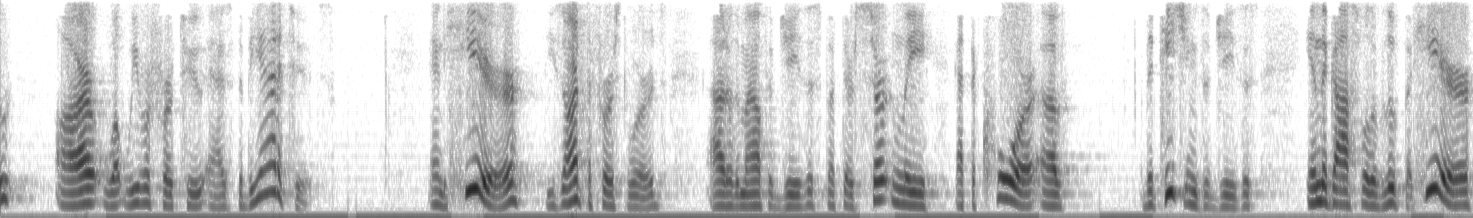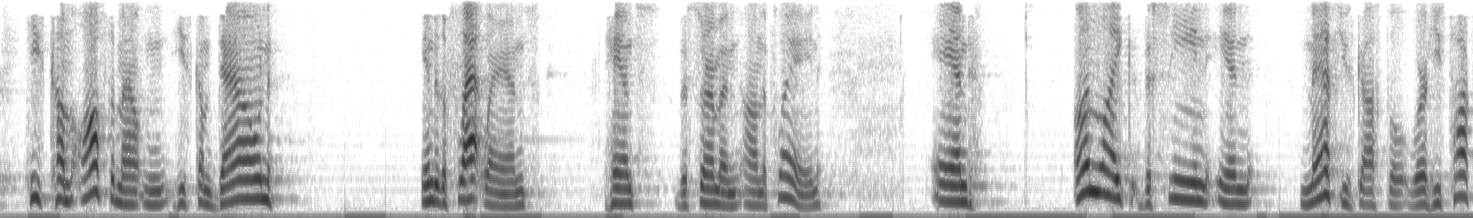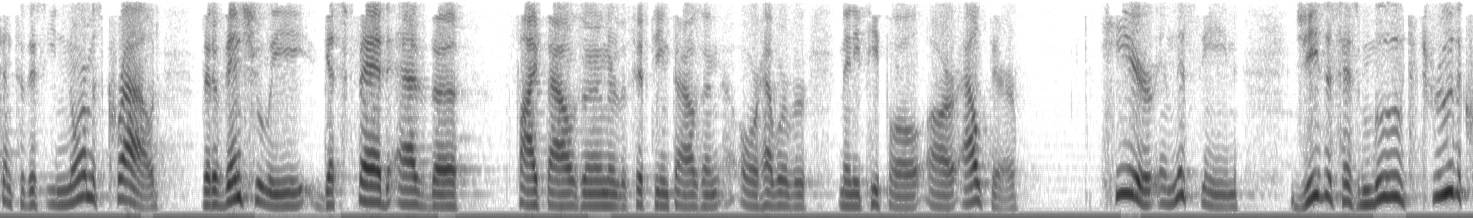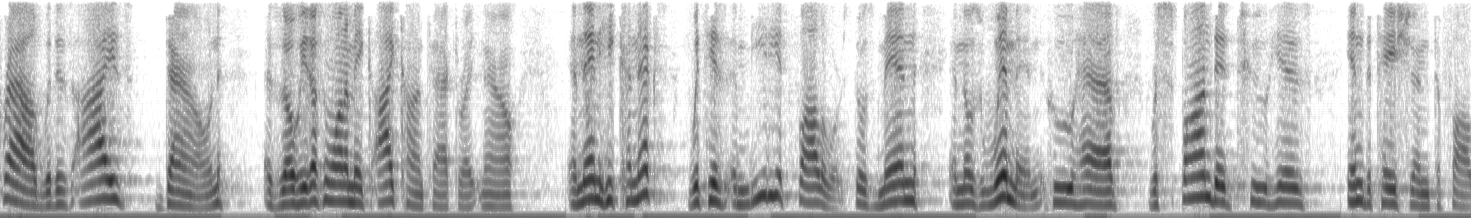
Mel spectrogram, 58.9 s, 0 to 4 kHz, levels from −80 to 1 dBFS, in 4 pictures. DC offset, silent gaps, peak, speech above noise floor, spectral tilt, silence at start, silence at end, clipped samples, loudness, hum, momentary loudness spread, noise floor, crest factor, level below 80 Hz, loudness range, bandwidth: 1%; none; -4 dBFS; 39 dB; -11 dB/octave; 0 s; 0 s; under 0.1%; -25 LUFS; none; 14 LU; -63 dBFS; 22 dB; -64 dBFS; 5 LU; 4 kHz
